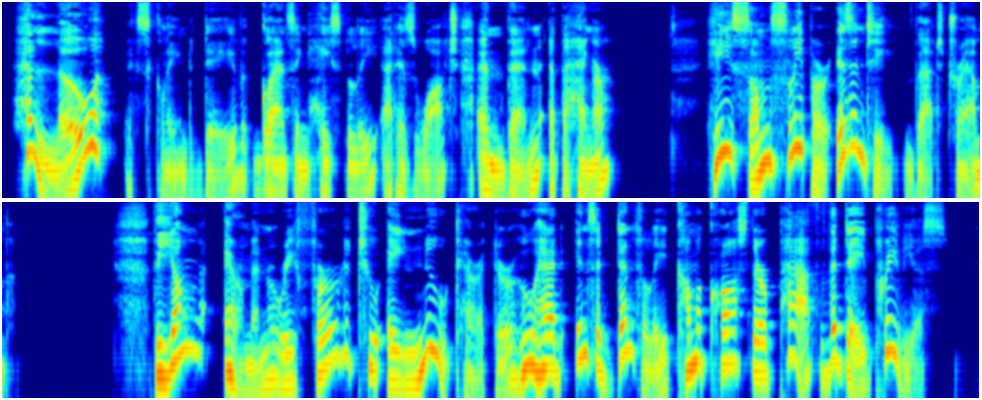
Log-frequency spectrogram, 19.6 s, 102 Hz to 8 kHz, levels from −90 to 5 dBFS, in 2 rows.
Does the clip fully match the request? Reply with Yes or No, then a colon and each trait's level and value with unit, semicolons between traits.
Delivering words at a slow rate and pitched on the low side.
No: slow, 115 wpm; medium, 165 Hz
